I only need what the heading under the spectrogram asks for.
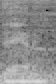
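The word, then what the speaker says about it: Dhani: that is and and it's spelled d h a n i but pronounced Danny or Donnie Donnie and and and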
